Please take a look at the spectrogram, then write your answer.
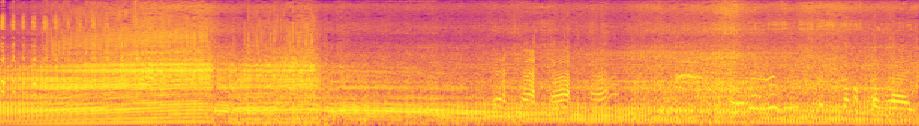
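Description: A Suzuki Raider motorcycle fitted with an aftermarket exhaust revs loudly up close, its pitch swooping up and down in repeated throttle blips, while voices talk over it.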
